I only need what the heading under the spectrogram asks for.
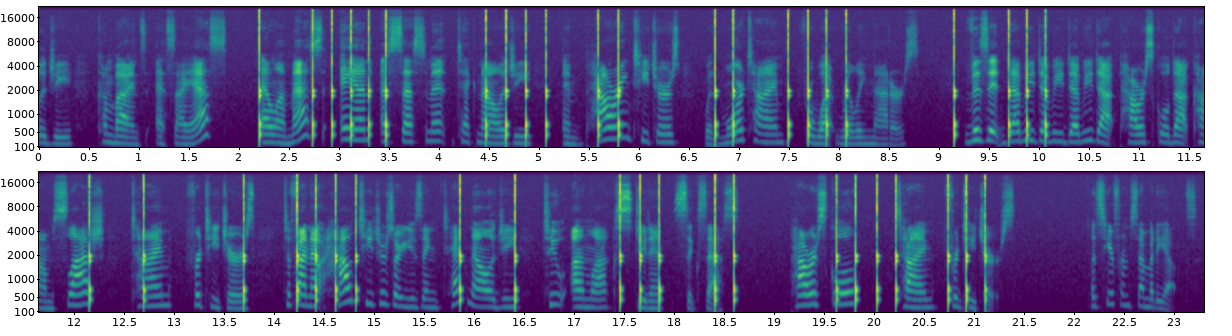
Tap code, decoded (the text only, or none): ERIC ADAMS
